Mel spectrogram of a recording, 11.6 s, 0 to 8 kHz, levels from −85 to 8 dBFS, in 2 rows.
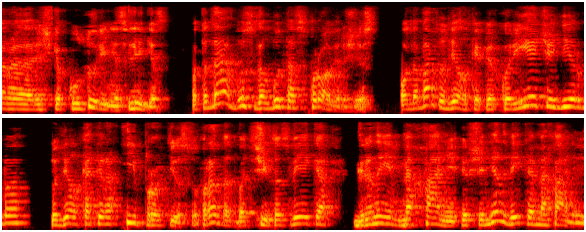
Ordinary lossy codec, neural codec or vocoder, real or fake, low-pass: AAC, 32 kbps; none; real; 7.2 kHz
